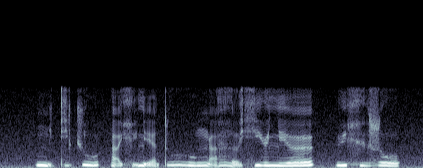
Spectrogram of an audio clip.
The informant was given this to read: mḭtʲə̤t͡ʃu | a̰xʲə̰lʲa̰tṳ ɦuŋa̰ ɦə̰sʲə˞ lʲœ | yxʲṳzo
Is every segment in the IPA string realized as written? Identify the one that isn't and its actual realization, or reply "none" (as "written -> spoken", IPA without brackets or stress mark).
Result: none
